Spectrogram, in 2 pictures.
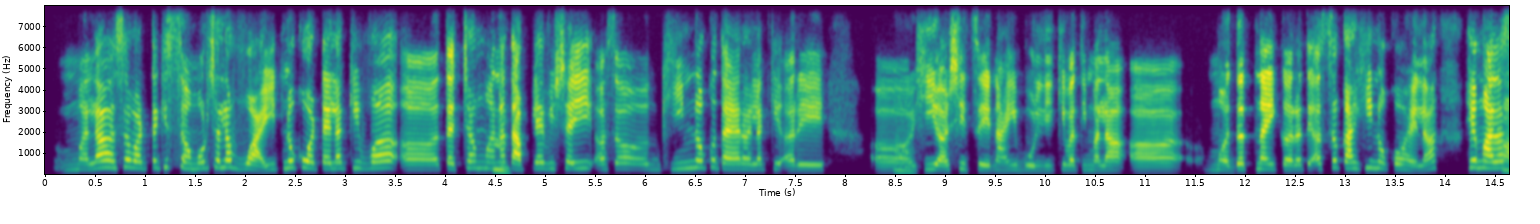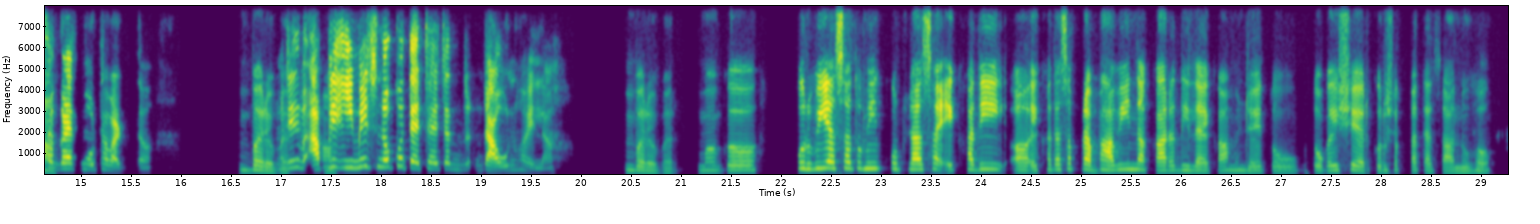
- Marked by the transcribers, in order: in English: "डाउन"; in English: "शेअर"
- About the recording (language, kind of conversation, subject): Marathi, podcast, वेळ नसेल तर तुम्ही नकार कसा देता?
